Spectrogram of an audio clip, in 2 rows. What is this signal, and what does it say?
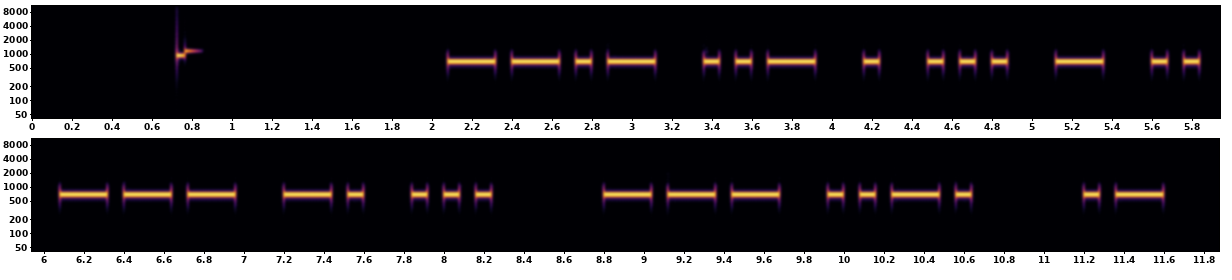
Morse code, heard as a keyed tone, about 15 wpm, 700 Hz. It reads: QUESTIONS OF A
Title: Pangram Challenge v2 - 15wpm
